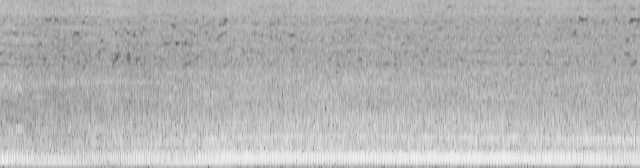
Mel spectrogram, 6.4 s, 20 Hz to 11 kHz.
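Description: Off-road 4x4's engine revving up about a second in and held at high revs, working under load with the vehicle bogged in thick mud.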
